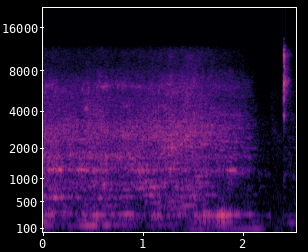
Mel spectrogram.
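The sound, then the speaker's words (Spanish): A loud, steady rush of outdoor street noise, like a vehicle passing with a low engine rumble, fading out after about two seconds, followed by a brief sharp click. “perdón por el ruido de la calle”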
